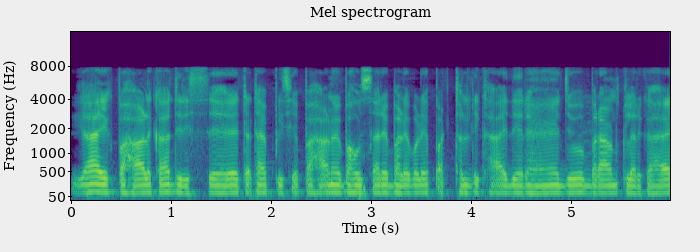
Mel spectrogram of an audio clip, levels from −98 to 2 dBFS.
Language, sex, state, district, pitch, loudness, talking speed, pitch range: Hindi, male, Jharkhand, Garhwa, 115 Hz, -20 LUFS, 240 wpm, 115-120 Hz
